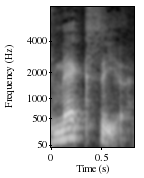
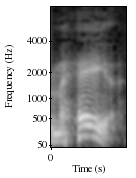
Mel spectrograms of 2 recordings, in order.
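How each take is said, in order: First: The name has the outsider pronunciation. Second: The name has the local pronunciation. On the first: This is how outsiders assume it is said. "which people think is" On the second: This is how locals say it. "a different way of saying something"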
